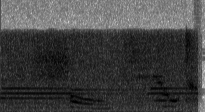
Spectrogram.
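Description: A high-pitched cartoon voice giving a falling, meow-like cry about two-thirds of a second in, and a short pitched call near the end, over held music notes.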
